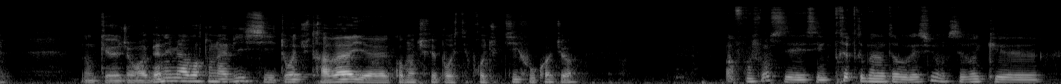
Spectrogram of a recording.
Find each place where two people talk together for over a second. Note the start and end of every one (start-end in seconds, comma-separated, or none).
none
